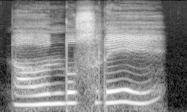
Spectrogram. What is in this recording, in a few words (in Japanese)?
ラウンドスリー, kawaii voice; 音ゲー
